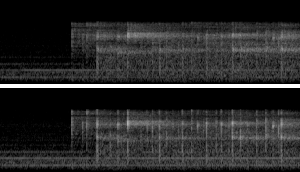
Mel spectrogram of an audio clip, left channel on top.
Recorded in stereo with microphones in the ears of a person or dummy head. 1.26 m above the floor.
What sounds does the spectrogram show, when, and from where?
0.7 s a finger snap: 30° right (ahead or behind), 1.0 m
